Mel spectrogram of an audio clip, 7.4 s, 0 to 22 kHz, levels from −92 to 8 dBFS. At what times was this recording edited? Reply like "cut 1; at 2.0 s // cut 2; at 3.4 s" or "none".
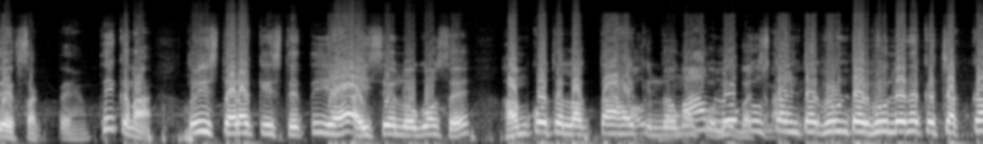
cut 1; at 5.1 s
